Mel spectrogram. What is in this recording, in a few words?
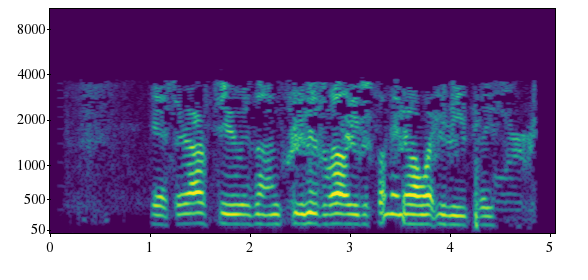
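Incident Tactical 1, Scanner audio recording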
